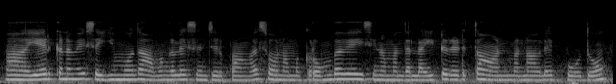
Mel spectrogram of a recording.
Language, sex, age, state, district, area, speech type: Tamil, female, 18-30, Tamil Nadu, Salem, urban, spontaneous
